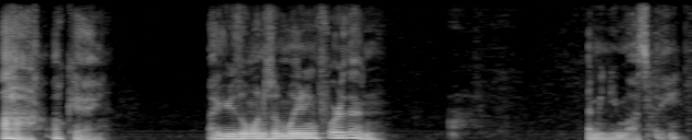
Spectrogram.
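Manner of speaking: submissive, yielding, meek, soft, deferential voice. A character looks up at the group from a paper, submissive. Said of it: "He becomes less standoffish and almost immediately more submissive".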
